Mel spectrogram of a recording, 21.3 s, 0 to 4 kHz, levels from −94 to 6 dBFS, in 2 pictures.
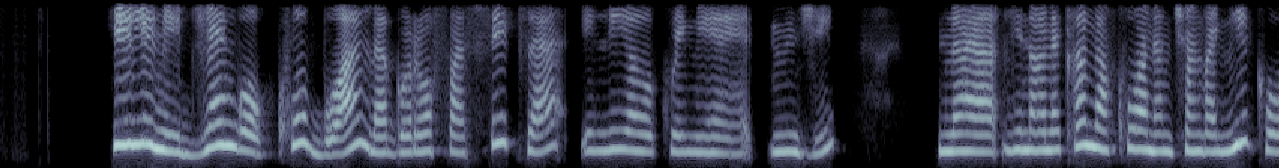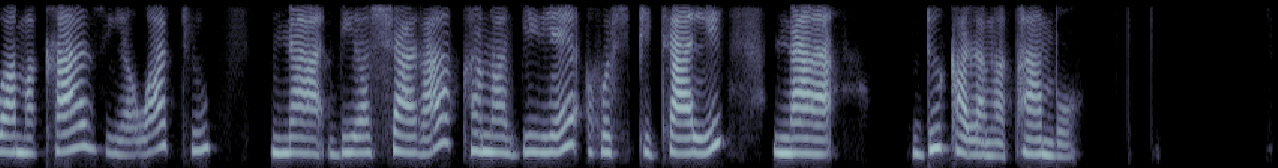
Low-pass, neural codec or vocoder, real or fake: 3.6 kHz; codec, 16 kHz, 1 kbps, FreqCodec, larger model; fake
